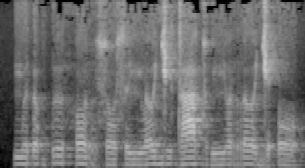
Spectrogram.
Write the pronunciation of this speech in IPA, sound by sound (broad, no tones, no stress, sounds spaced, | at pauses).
m ɯ ɗ ɤ b ɓ ɯ h o r s o s ɯ ɲ l ɤ ɟ i d a d o ɡ ɲ ɤ r ɤ ɟ e ʔ o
